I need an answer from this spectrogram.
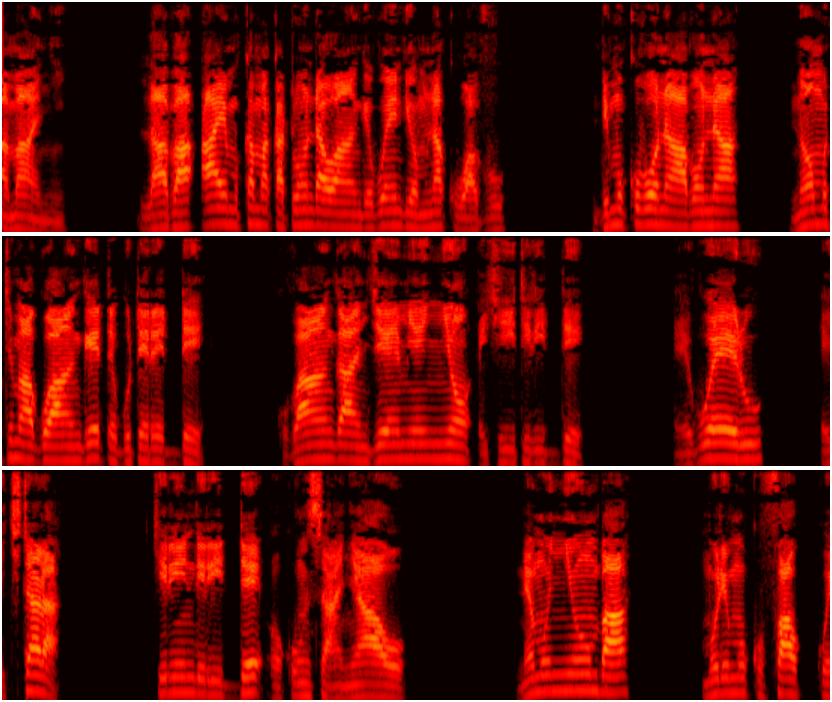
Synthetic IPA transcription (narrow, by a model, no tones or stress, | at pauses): maːɲi | laβaʔːjimukamakato̞ːndawaːŋɡe̞βwe̞ːndio̞munakuwavu | ndimukuβo̞naːβo̞na | no̞ːmutimaɡwaːŋɡe̞te̞ɡute̞ɾe̞dːe̞ | kuβaːŋɡaɲɟe̞ːmje̞ɲːo̞ʔe̞cijitiɾidːe̞ː | βwe̞ːɾu | e̞ci̥tala̰ | ciɾiːndiɾidːe̞ʔo̞kunsaːɲaːwo̞ | ne̞muɲːuːmba | mulimukufak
